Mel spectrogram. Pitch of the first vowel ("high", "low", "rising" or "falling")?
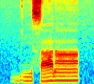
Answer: low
